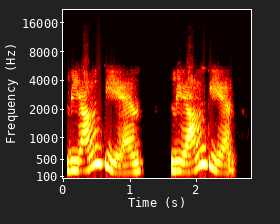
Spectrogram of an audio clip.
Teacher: When there are two third tone syllables together, we will change the first one into second tone, right? So although it is written as 2点, we will read it as 2点.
